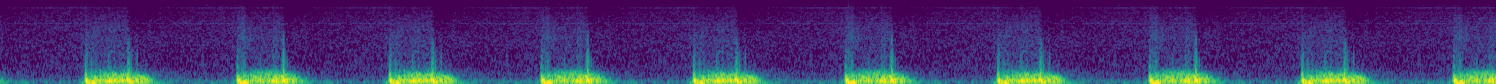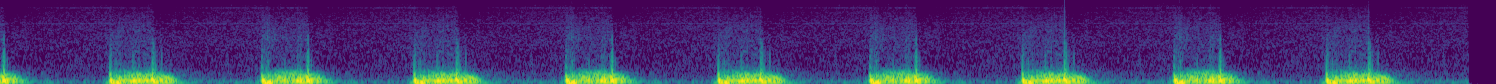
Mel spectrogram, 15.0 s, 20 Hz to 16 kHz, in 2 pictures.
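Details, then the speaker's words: Pansystolic murmur in a patient with mitral regurgitation: regular heartbeat near 80 a minute with a long, even-intensity, rather high-frequency murmur filling each systole from first to second heart sound. "the next example will demonstrate the actual sounds from a patient with mitral regurgitation in this example note the rather high frequency of the murmur a characteristic commonly encountered in this condition"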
